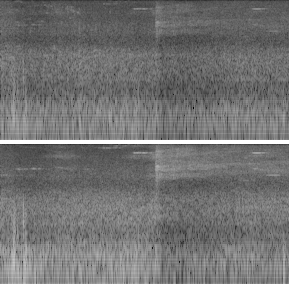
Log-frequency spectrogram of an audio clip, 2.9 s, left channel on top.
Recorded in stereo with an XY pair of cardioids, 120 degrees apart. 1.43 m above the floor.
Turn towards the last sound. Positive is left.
No sound to turn to.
